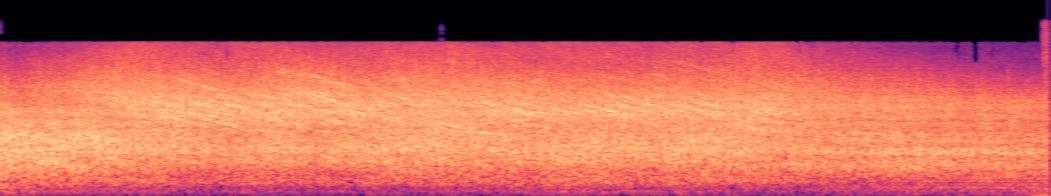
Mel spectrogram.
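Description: High-speed train rushing past: a steady rushing noise with faint falling whines, easing off slightly toward the end.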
